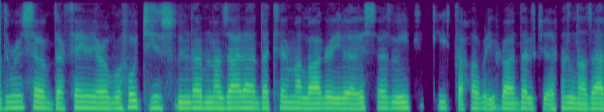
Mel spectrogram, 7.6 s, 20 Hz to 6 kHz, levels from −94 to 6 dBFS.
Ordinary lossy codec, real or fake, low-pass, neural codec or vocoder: none; fake; 5.4 kHz; codec, 16 kHz, 0.5 kbps, FunCodec, trained on LibriTTS, 25 frames a second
